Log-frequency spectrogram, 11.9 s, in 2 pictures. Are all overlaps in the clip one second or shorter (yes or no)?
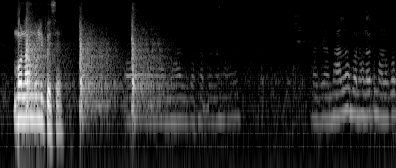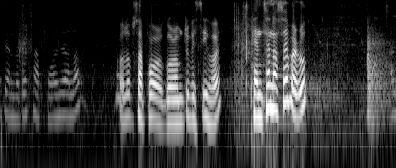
yes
